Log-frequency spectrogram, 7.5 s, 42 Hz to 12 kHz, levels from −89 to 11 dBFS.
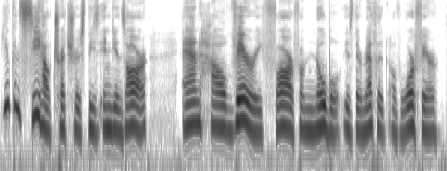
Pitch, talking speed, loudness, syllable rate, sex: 180 Hz, 155 wpm, -20 LUFS, 4.4 syllables/s, female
